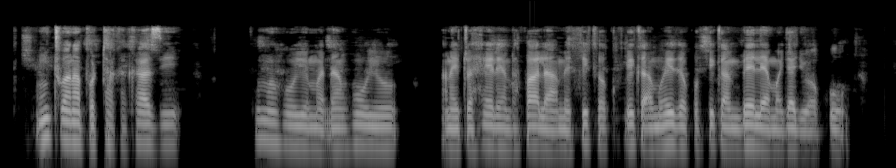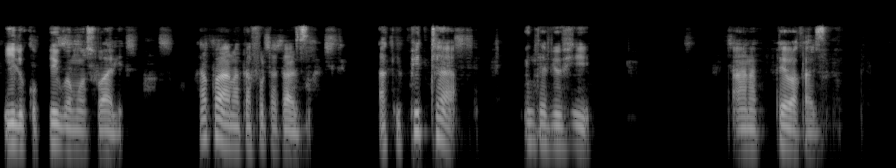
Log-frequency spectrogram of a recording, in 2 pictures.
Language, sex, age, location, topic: Swahili, male, 18-24, Wajir, government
